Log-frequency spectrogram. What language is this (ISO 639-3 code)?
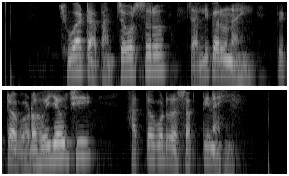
ori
